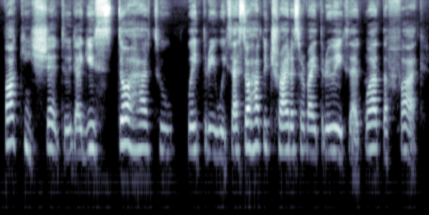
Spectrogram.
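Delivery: loud, stretched-out frustrated rant; loud disbelieving rant at the hospital's wait; exasperated outburst. Retold or imitated. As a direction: blow up at the news like you can't take it. Retelling dismay at three-week wait.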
